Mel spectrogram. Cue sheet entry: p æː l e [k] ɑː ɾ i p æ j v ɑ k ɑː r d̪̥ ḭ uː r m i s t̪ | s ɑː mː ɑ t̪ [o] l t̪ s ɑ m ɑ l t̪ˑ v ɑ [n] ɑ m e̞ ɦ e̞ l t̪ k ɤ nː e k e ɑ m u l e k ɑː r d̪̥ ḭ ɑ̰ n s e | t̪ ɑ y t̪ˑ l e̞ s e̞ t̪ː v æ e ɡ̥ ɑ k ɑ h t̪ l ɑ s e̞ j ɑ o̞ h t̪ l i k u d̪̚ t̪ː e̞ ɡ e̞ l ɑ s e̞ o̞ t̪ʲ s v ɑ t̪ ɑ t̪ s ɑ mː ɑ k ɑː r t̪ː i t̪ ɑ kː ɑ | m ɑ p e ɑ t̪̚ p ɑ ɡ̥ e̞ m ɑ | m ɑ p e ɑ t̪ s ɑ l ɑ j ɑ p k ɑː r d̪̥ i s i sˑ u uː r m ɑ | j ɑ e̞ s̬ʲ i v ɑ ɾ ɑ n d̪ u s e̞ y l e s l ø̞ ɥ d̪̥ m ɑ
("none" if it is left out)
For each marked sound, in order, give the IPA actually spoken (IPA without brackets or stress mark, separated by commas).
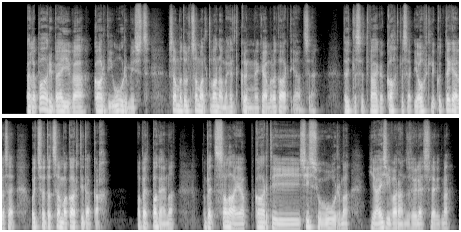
p, u, n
